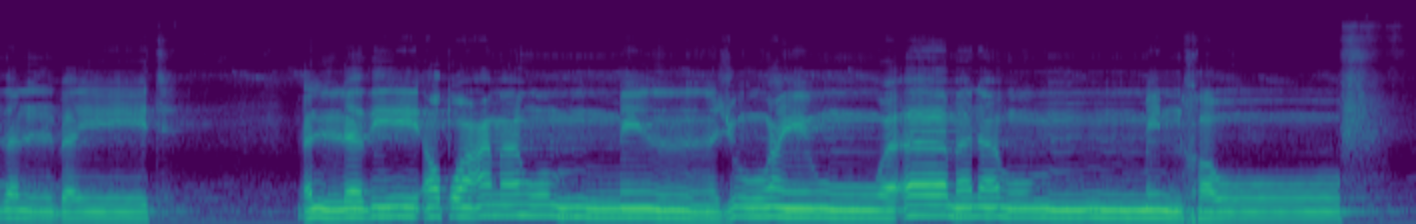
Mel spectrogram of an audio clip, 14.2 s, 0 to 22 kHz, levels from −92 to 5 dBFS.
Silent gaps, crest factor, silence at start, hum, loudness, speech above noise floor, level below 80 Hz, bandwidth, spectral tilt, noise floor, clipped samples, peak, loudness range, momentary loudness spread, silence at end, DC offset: none; 14 dB; 0 s; none; -31 LUFS; 32 dB; -66 dBFS; 9 kHz; -8 dB/octave; -62 dBFS; under 0.1%; -18 dBFS; 4 LU; 8 LU; 0.4 s; under 0.1%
